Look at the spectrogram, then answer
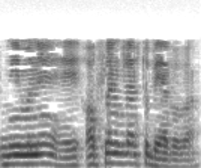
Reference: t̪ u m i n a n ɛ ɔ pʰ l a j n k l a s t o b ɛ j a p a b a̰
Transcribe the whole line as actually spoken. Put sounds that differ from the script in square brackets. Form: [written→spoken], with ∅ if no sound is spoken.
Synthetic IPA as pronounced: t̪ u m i [n→m] a n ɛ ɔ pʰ l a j n k l a s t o b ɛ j a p a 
